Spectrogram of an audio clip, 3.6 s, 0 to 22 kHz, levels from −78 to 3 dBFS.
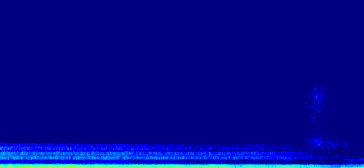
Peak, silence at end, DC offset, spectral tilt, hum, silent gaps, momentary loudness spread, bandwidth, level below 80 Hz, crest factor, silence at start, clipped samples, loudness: -24 dBFS; 0 s; under 0.1%; -8.5 dB/octave; none; none; 11 LU; 11.5 kHz; -60 dBFS; 14 dB; 0 s; under 0.1%; -40 LUFS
